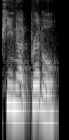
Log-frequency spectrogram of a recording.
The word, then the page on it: peanut brittle: American English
